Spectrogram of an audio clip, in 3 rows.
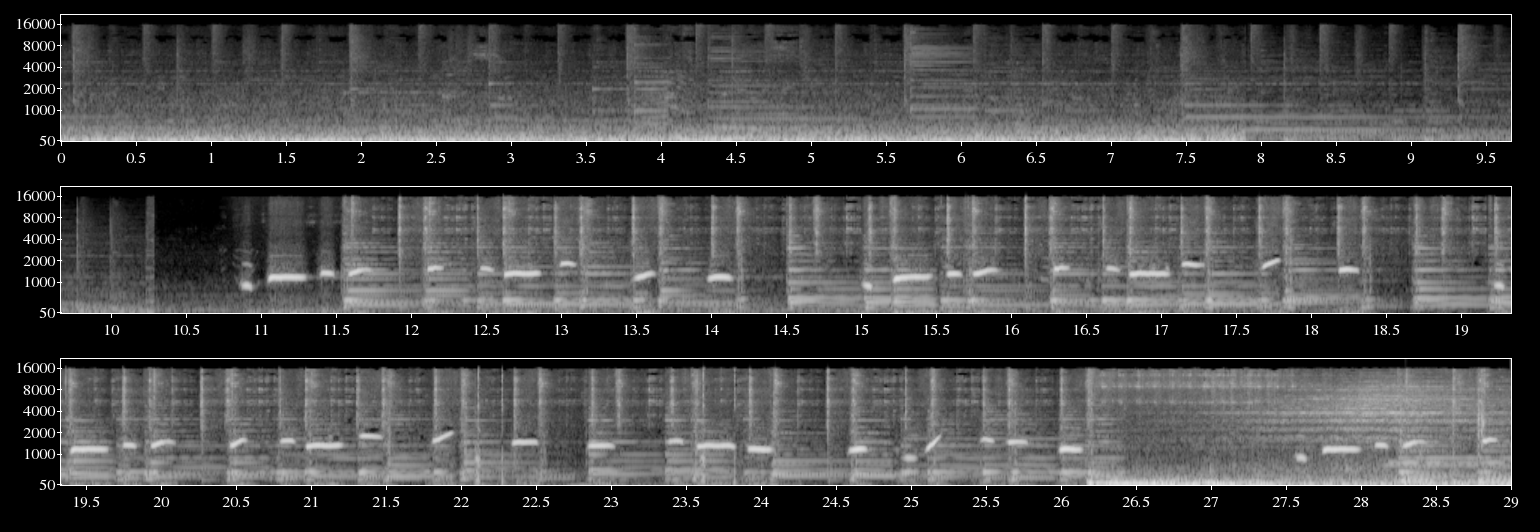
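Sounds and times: whistled melody: 10.8s - 26.6s, 27.5s - 29.0s
rhythmic chordal accompaniment: 11.6s - 26.5s, 27.6s - 29.0s.

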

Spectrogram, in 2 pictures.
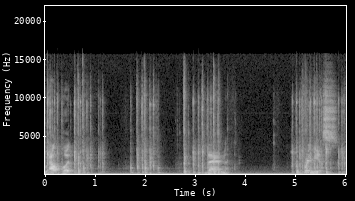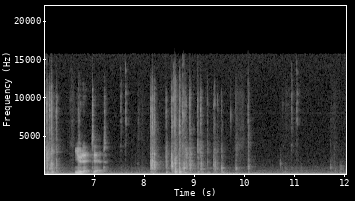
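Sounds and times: computer keyboard typing: 0.0s - 4.0s, 4.6s - 6.4s, 7.5s - 10.2s.

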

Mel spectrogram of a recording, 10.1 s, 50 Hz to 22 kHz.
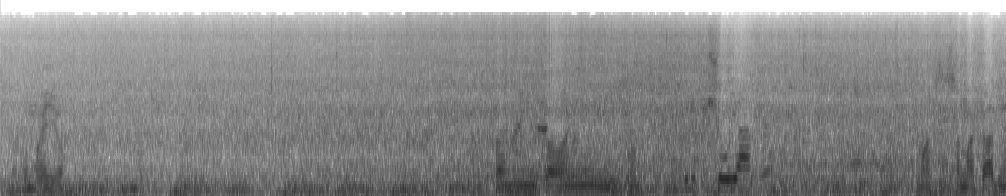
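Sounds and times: fountain water splashing: 0.0s - 10.0s
low rumble: 0.0s - 10.0s.

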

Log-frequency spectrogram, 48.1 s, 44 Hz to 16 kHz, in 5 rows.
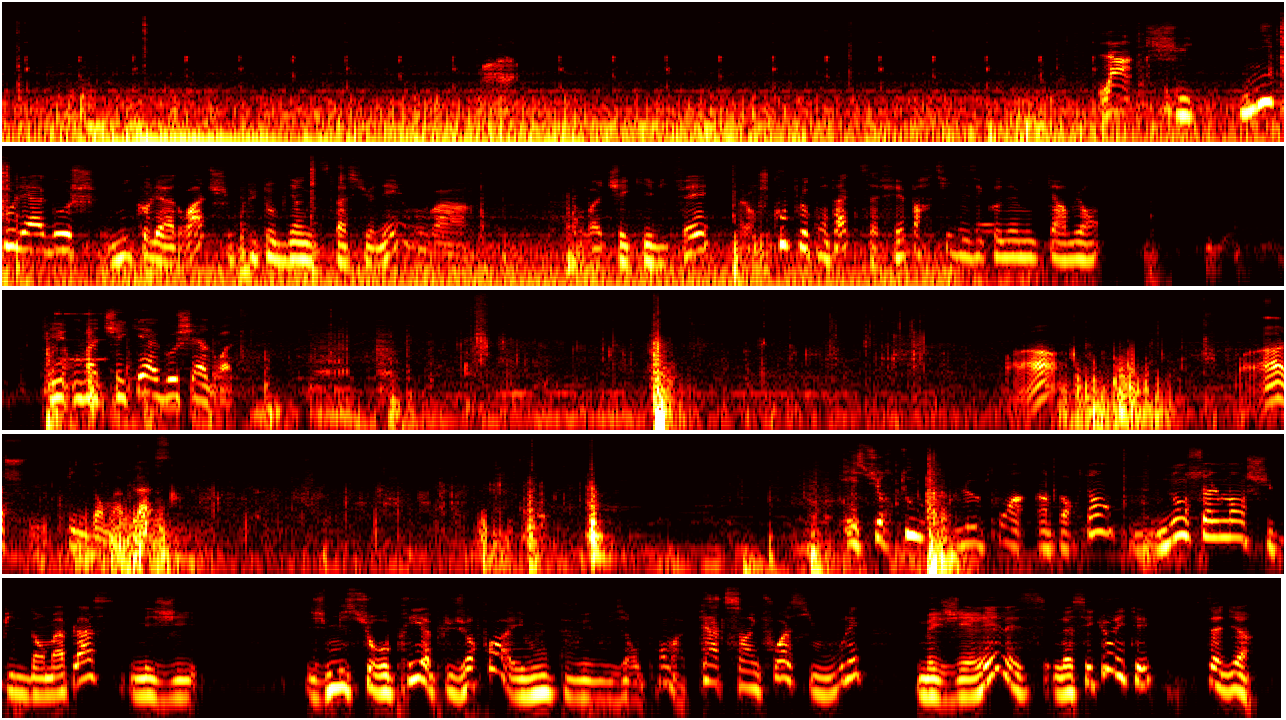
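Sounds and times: turn signal ticking: 0.0s - 8.7s, 22.4s - 33.5s
car engine humming: 0.0s - 17.2s, 20.2s - 33.5s
car door shutting: 19.6s - 28.5s, 30.2s - 33.5s, 34.9s - 36.1s
faint shuffling: 21.8s - 33.5s.

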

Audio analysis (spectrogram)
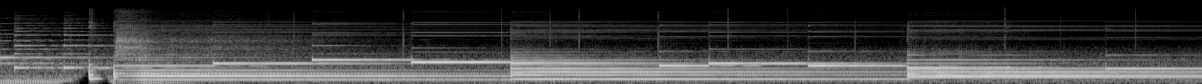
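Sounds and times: slow dark instrumental music: 0.0s - 12.0s.

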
